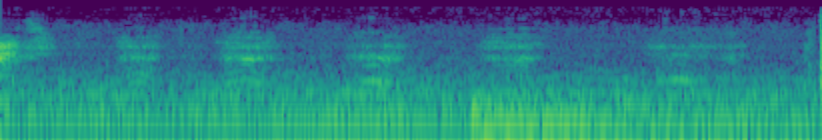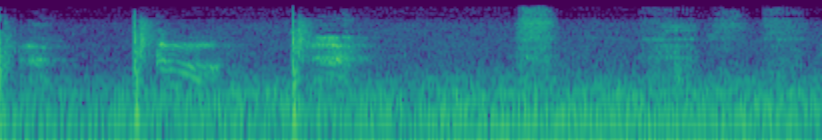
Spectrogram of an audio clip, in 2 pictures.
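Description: A steady low rumble in a film soundtrack that deepens a little before the middle, with faint short repeated sounds above it and three sharp cracks a little after the middle.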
